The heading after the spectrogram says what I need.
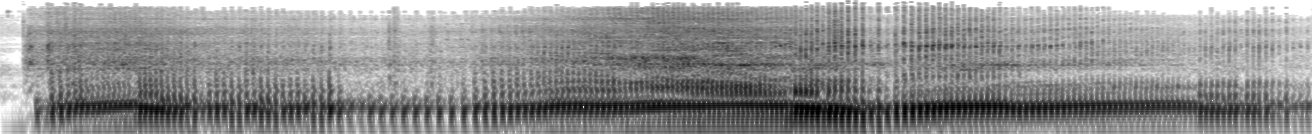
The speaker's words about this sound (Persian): یک روز صبح زود موتورسیکلتم را بیرون میآورم روشنش می کنم و بدون آنکه روغنش را امتحان کنم یا بگذارم کمی گرم شود به مجرد روشن شدن آن حرکت می کنم.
